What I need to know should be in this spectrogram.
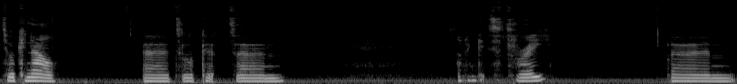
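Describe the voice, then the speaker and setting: With an English accent, a woman speaks in a very deep, low voice with a dark, mellow tone. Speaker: vlogger. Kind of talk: casual chat. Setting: in a car. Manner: hesitant, many ums.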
